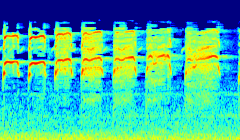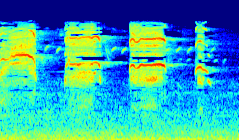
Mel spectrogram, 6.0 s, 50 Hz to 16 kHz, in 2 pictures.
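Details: Persistent squawking from an osprey at a Salt Point nest, Finger Lakes, US, 23 July 2021: around eleven strident chirping notes, growing longer in the middle of the run, ending with a short clipped note.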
